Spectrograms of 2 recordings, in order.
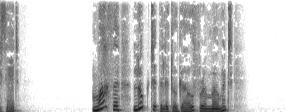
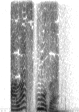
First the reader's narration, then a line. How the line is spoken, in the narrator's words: said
